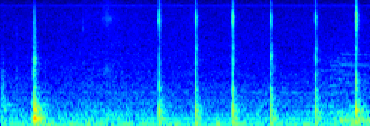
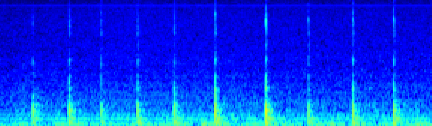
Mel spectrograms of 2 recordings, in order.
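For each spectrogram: First: Seven crisp, very short ticks: a hard stylus nib clicking on glass, with no soft cushioning. Second: Ten light, evenly spaced taps, each a brief dull click with no ring: a soft stylus nib on glass.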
